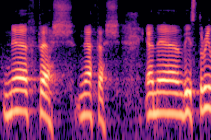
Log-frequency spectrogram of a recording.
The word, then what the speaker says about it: nefesh: So the main term for Hebrew for the term soul is nefesh. Oops, already messing it up. So nefesh.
